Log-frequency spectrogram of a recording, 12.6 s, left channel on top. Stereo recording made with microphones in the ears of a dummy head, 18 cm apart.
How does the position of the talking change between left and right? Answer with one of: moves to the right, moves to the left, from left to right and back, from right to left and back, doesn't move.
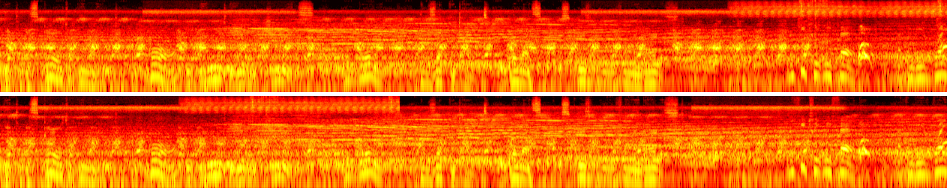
from right to left and back.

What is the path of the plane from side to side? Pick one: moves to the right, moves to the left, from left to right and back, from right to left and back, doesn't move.
moves to the right.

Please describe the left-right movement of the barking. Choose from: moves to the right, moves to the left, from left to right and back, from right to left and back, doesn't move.
doesn't move.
